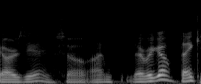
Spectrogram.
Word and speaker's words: RZA: It's RZA.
